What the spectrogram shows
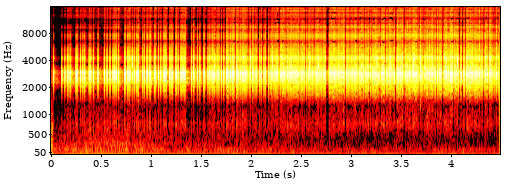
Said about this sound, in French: Est-ce que pour vous, il y a déjà euh, certains sons qui renvoient euh, à la notion justement de déchets ou voire carrément de déchets radioactifs C'est quelque chose qui existe déjà Je prends souvent l'exemple du compteur euh, GGR Geiger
